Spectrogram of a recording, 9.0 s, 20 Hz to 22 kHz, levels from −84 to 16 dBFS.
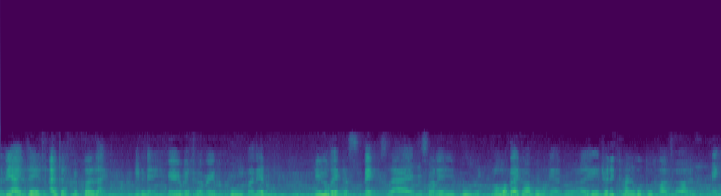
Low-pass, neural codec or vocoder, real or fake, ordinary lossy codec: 7.2 kHz; codec, 16 kHz, 1 kbps, FunCodec, trained on LibriTTS, 50 frames a second; fake; none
